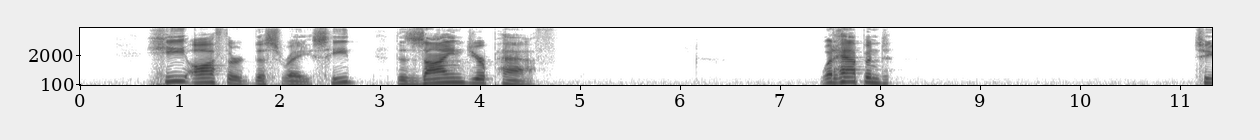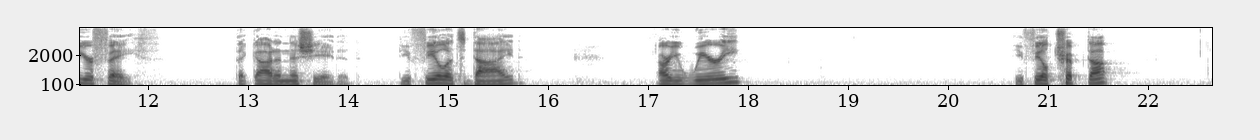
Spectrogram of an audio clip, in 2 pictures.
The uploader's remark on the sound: Calvary Assembly of God live Stream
